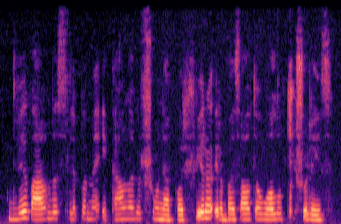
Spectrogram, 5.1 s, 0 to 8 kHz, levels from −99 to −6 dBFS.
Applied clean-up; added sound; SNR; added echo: none; none; none; none.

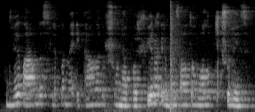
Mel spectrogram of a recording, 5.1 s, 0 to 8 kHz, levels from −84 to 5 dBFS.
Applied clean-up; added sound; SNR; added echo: none; Slam; 17 dB; reverberation time 0.8 s.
